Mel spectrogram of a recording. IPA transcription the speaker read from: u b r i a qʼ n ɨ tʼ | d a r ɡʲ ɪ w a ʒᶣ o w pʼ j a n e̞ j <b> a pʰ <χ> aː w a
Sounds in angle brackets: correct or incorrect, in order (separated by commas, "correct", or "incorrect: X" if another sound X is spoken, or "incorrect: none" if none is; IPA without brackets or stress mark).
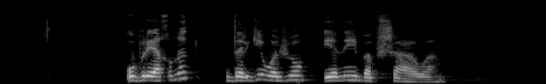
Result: correct, incorrect: ʂ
